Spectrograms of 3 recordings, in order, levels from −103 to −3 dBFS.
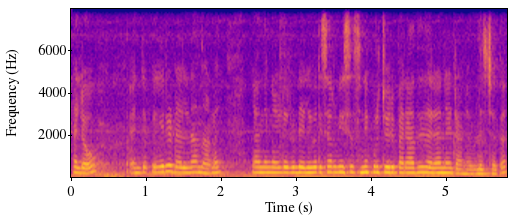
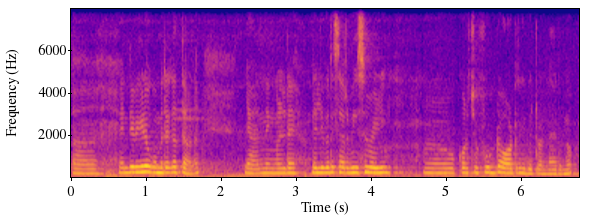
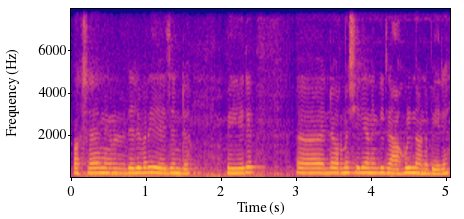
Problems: background sounds at intervals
